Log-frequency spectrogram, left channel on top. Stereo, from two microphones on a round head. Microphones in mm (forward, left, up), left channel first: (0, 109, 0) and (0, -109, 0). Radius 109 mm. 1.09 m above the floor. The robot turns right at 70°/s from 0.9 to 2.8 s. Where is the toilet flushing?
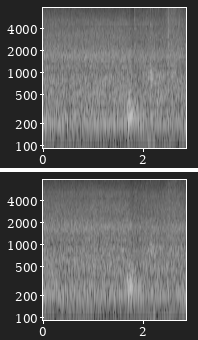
75° left, 1.1 m; by 2.8 s 150° left, 1.1 m.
